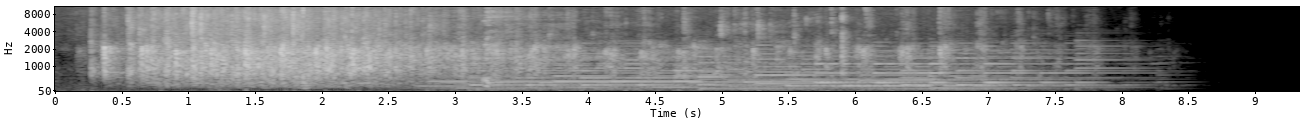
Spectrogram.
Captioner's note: applause - Music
